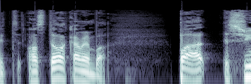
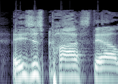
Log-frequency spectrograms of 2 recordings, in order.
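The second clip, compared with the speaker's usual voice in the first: normal talking voice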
